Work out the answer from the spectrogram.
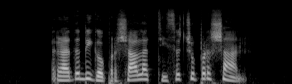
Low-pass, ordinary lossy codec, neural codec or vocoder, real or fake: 14.4 kHz; none; codec, 44.1 kHz, 3.4 kbps, Pupu-Codec; fake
